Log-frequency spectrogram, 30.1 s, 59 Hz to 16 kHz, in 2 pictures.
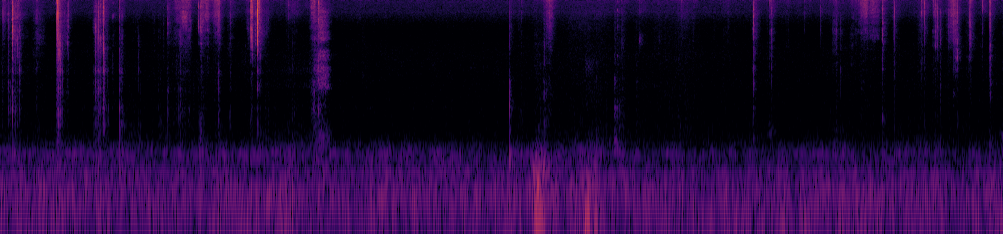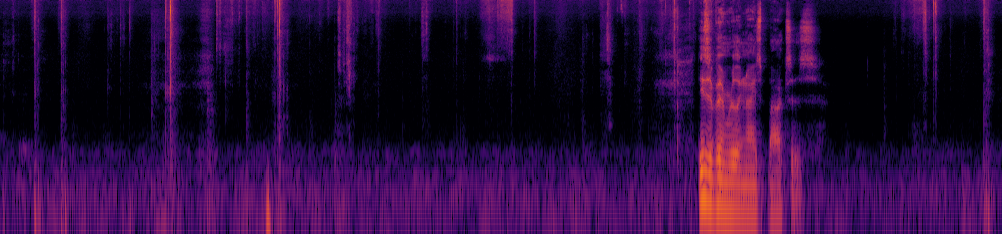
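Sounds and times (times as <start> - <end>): wrappers crinkling: 0.0 - 1.9.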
